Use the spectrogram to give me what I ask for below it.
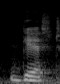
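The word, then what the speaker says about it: guest: जी यू ई एस टी गेस्ट, यहाँ पे you silent हुआ और ई का उच्चारण हुआ, इसलिए इसको ए बोल रहे हैं हम, गेस्ट, गैस।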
